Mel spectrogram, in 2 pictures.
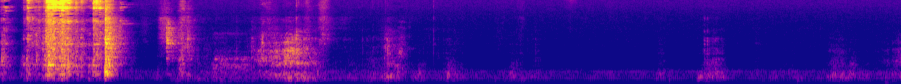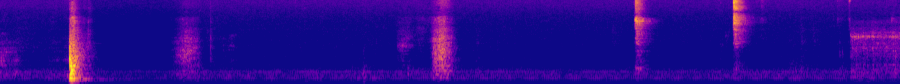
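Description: Scattered light clicks and taps of pie-crust edging: a fork and fingers pressing the dough rim down onto a pie dish. Soft handling noise in the first few seconds, then sparse taps, with one sharp click just before halfway the loudest.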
